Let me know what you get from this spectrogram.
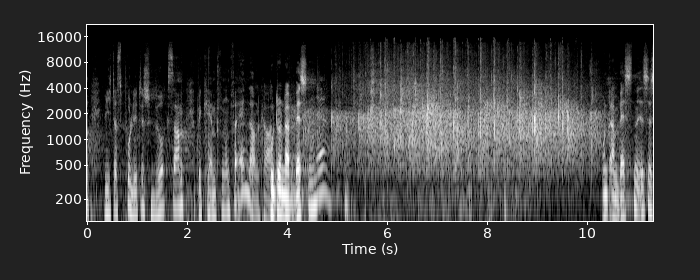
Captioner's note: Applaus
